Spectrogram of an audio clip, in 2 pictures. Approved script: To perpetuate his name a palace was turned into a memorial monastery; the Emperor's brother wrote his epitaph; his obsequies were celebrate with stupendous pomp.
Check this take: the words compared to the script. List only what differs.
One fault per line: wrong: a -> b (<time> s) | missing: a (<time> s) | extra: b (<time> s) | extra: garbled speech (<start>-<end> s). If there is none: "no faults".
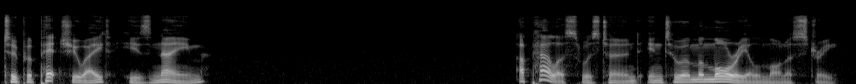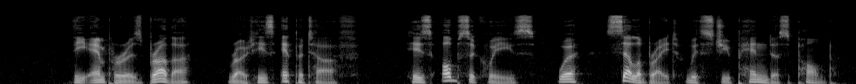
no faults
